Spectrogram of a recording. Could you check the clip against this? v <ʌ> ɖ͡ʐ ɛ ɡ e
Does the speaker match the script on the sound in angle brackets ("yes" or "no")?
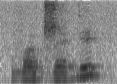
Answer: yes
